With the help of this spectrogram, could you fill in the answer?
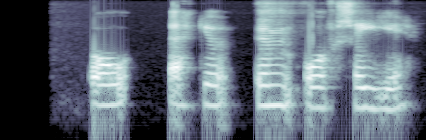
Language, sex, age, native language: Icelandic, male, 9, Icelandic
